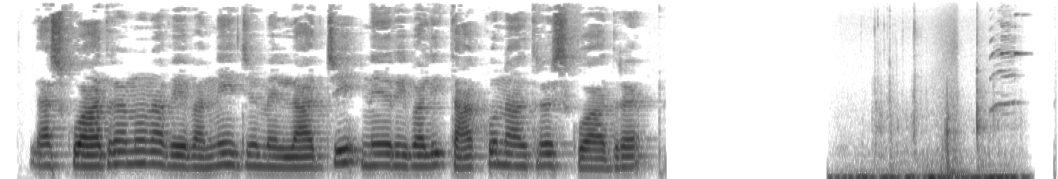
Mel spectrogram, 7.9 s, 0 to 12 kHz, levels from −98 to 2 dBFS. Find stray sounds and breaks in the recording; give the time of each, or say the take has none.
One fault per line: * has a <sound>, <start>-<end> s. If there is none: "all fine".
* has a squeak, 6.2-7.8 s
